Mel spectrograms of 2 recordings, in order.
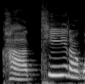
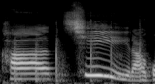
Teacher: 가티라고 하지 않고 가치라고 하죠. 그래서 받침에 있는 티읒이 뒤에 이를 만나면 치읒으로 변한다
